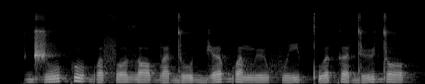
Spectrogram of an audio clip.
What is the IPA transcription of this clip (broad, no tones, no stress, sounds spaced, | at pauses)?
d͡ʒ u k u ɡʷ ɐ f o ð ɔ b ɐ d u bʲ ə ɡʷ ɐ m ʉ xʷ i kʷʼ ə k ə d ʉ d o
